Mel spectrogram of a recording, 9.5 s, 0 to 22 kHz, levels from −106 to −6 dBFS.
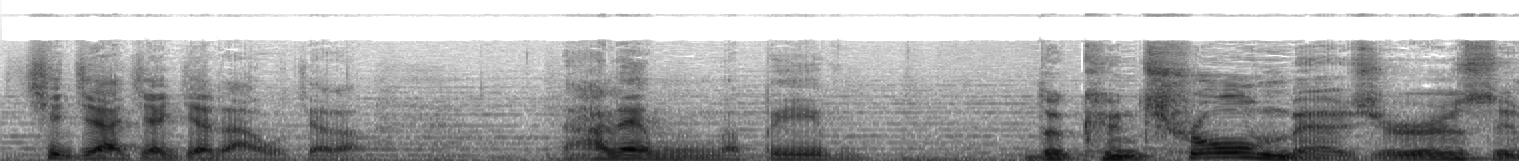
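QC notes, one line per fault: Throughout: stereo read as mono. The player took an interleaved two-channel stream and read left and right samples one after another as a single channel, so each stereo frame became two consecutive mono samples. Everything plays at 0.5x speed and drops 12 semitones, a full octave, giving a slow, heavy, sagging character. The alternating left/right samples also fold a fainter mirror image of the sound into the upper half of the spectrum, heard as a thin, ghostly overlay.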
